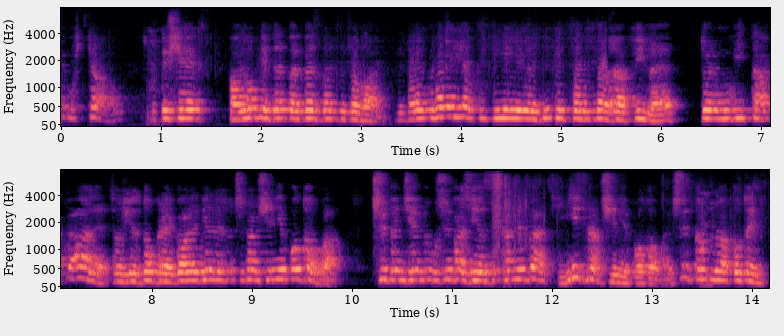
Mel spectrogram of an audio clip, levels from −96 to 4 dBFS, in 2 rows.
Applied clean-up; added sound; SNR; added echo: neural mask model DeepFilterNet 3.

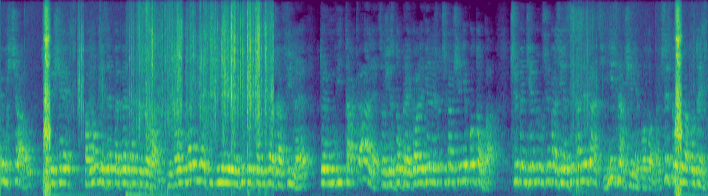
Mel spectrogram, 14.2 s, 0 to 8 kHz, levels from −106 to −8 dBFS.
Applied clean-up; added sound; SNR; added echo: none; Fire; 5 dB; reverberation time 0.6 s.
